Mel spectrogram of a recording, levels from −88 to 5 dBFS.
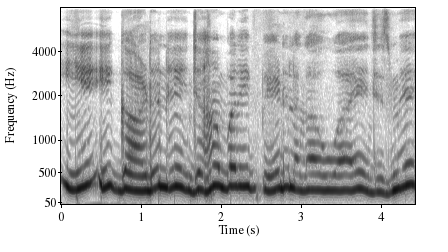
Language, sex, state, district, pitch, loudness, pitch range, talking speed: Hindi, female, Delhi, New Delhi, 255 Hz, -10 LUFS, 230-290 Hz, 175 wpm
